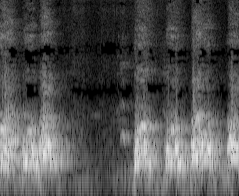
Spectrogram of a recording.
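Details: Clumber Spaniels Blanche and Daisy confront a cow, backing off as it advances and pressing forward when it turns: a cluster of rough barks, a brief quiet gap, then four sharp barks roughly half a second apart.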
